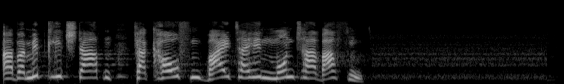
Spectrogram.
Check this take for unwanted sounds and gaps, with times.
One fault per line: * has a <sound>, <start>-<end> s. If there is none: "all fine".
all fine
